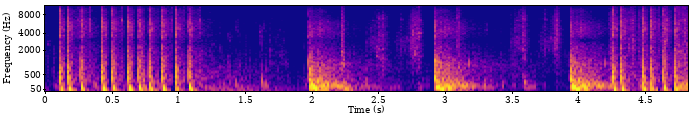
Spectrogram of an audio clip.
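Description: Rapid automatic gunfire from PUBG Mobile, a loud burst of closely spaced shots followed by heavy single blasts with decaying echoes, all close and dominating, with no talk over it.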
